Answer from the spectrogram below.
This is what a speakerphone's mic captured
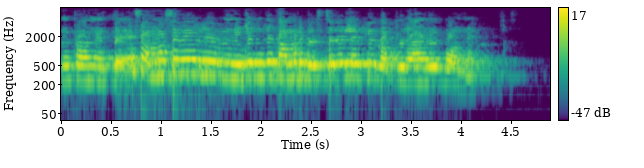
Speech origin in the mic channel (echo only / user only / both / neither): echo only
